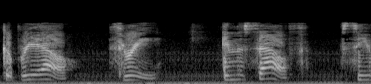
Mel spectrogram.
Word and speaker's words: Gabriel: behind me and then vibrate Gabriel pronounced Gabrielle three in the South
